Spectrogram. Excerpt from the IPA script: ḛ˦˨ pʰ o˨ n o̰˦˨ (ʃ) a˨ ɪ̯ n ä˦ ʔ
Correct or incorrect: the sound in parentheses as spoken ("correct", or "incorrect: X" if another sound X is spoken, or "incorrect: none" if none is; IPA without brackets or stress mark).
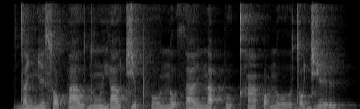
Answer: incorrect: θ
